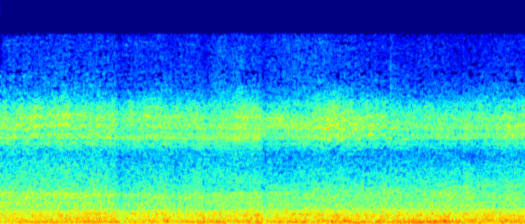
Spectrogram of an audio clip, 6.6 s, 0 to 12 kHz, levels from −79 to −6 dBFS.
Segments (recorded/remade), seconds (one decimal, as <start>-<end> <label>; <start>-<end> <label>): 0.0-2.4 recorded; 2.4-3.9 remade; 3.9-5.4 recorded; 5.4-6.6 remade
